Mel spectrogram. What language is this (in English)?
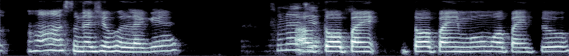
Odia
